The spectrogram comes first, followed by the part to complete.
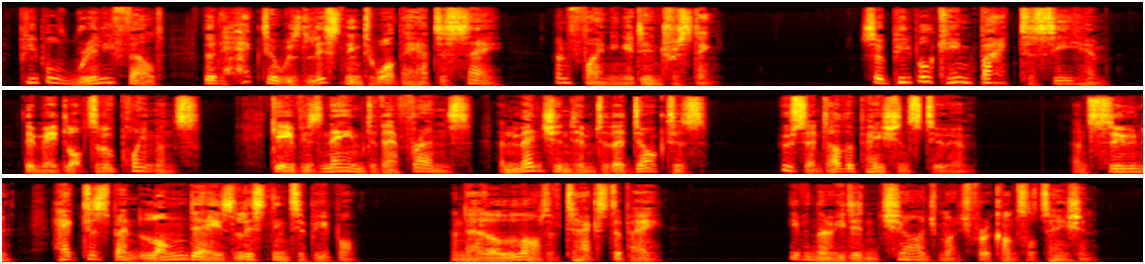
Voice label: Male Voice Over Talents Audiobook Fiction British

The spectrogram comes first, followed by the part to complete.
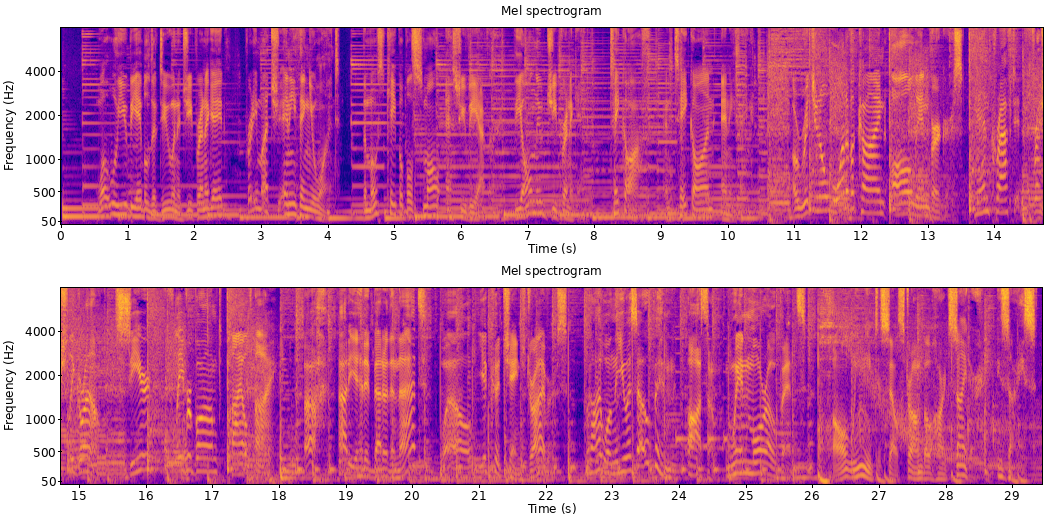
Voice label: Commercial, Male Voice Over

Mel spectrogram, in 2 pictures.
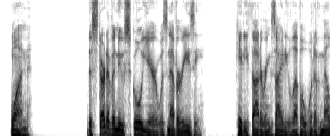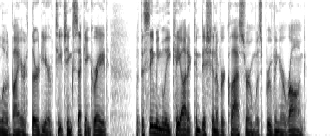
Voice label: Male Voice Over Audiobook; Botherhood By Fire

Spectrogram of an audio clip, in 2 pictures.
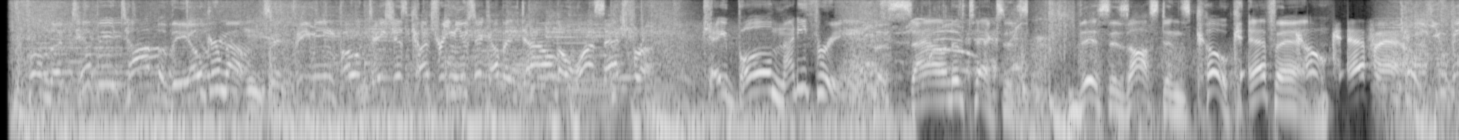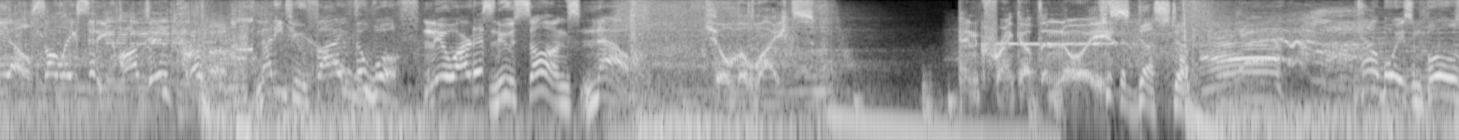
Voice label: Male Voice Over Radio Imaging

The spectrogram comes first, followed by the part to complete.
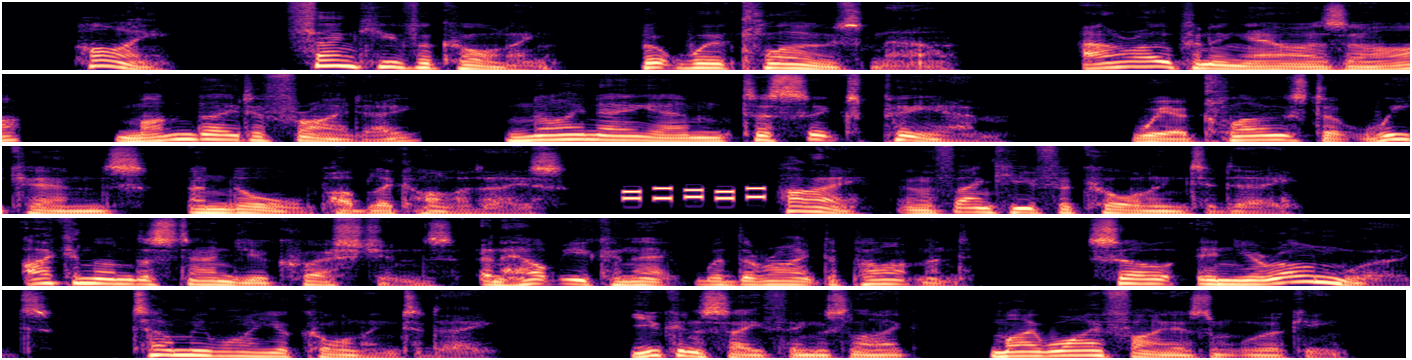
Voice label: Male Voice Over IVR Telephony

